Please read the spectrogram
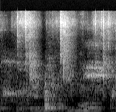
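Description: Paper picture cards being gathered up and shuffled on a wooden table, rustling in a few short bursts.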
